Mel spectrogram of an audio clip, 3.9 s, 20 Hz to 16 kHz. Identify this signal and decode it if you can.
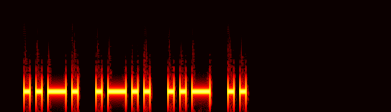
Morse code, heard as a keyed tone, about 20 wpm, 700 Hz. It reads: FLUI
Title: Build A Word - 1 Letter At A Time - 5-Letter Words - 20wpm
